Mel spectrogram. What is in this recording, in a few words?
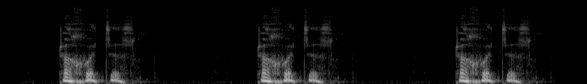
Pacific Yew Musqueam name pronunciation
